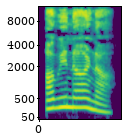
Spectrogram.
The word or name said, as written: ಅವಿನಾಣ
